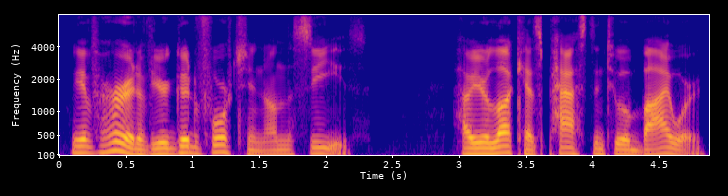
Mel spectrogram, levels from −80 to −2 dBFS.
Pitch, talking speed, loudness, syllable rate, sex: 115 Hz, 210 wpm, -19 LUFS, 5.7 syllables/s, male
